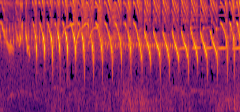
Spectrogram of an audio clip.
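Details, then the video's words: Canary song for training canaries: a fast series of descending whistled sweeps repeated several times a second, high and bright, with a faint tonal note underneath. "Most powerful song for training Canary"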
